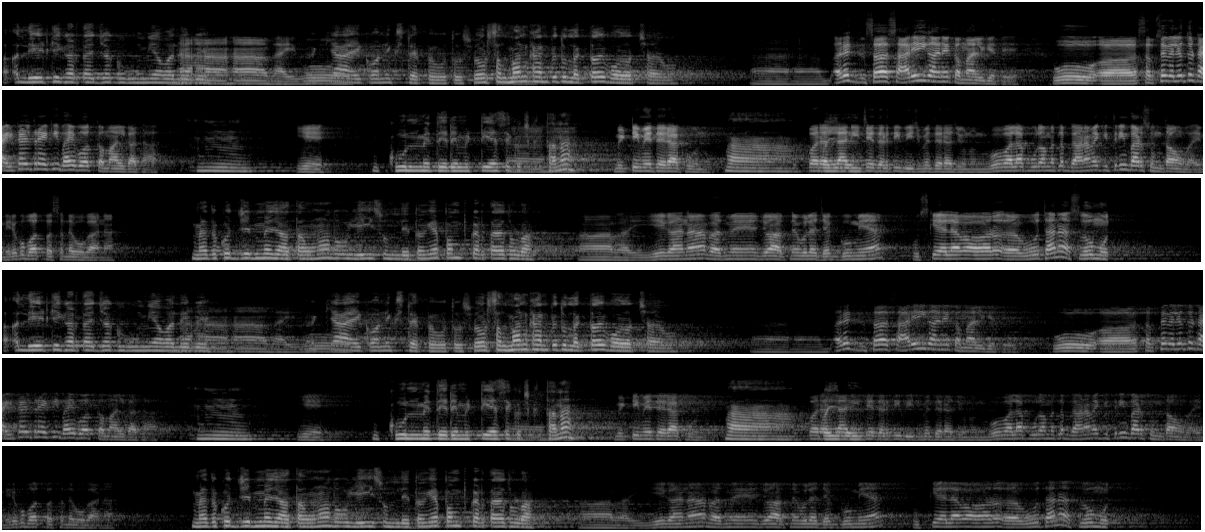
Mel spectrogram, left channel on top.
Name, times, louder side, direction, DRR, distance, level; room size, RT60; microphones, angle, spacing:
voice 1, 0.0-2.1 3.0-6.8 13.9-14.5 15.9-17.8 19.2-20.6 25.9-29.3, equal, 5° right, 0.8 m, -32 dB
voice 2, 1.7-3.5 7.5-10.2 10.5-13.6 15.0-15.3 17.1-17.7 18.1-19.1 20.1-25.2 29.8-35.1, left 6 dB, 90° left, 0.6 m, -32 dB
21.5 x 20.5 x 9.6 m
head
